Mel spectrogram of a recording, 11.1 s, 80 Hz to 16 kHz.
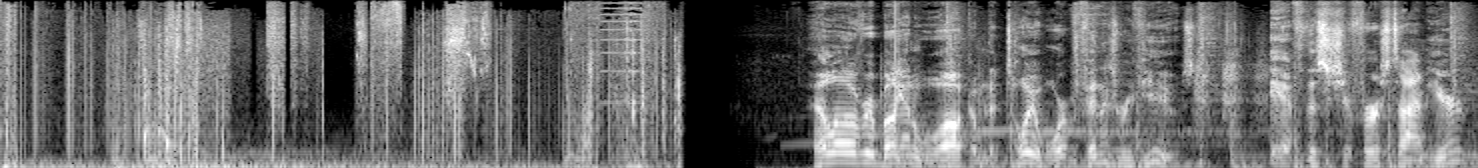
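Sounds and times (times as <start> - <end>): glitchy crackling clicks: 0.0 - 5.2.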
